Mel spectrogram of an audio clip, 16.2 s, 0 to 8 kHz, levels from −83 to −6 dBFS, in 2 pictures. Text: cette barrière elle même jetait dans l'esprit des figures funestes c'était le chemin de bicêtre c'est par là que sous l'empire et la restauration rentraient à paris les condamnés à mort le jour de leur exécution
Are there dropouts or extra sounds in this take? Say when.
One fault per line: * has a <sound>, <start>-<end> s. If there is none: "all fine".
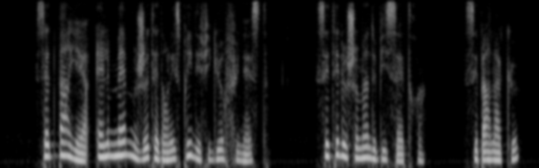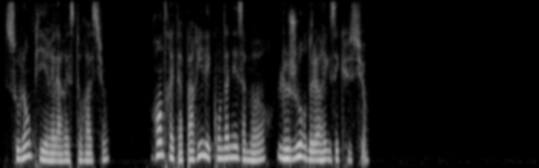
all fine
